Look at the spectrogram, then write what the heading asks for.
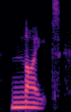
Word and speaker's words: night: It's when the K and G stop being pronounced at the start of words like night and gnome.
